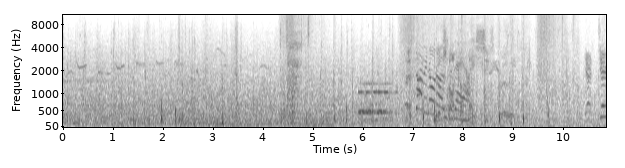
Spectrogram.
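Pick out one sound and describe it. Footsteps run quickly over gravel and grass.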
